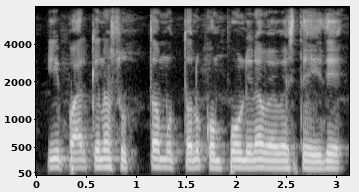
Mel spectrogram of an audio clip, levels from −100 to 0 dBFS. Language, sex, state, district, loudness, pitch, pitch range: Kannada, male, Karnataka, Koppal, -16 LUFS, 140 Hz, 130-140 Hz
